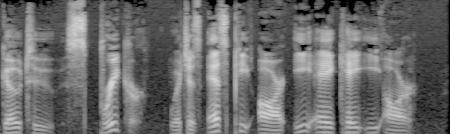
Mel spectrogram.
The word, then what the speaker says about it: Spreaker: SPR EA ke R that's the site that I've been pronouncing the whole time we've been on there which has been what about four months five months yeah yeah I've been pronouncing this the whole wrong the whole time it's Spreaker SPR e a ke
